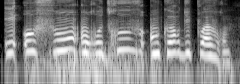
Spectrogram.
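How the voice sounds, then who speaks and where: A woman's voice: sits high, a little slow, darkish tone, a little hiss or hum. A woman giving a chatty, explanatory walkthrough of her vegetable garden outdoors, with frequent fillers. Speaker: gardening vlogger.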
